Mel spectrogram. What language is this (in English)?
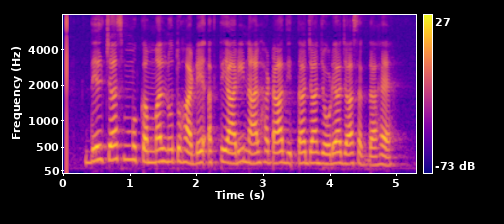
Punjabi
